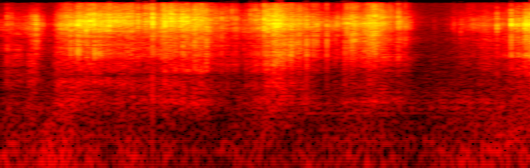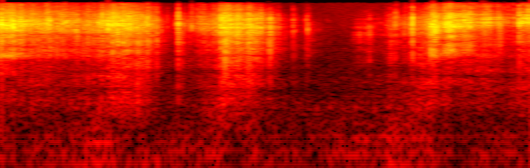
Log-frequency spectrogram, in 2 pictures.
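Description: A small clear plastic jar with a white screw lid, partly filled with small blue-green decorative stones, is held in hands with long red nails and shaken. The stones rattle in bright, hissy bursts of shaking separated by brief quieter pauses, with almost no low end.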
